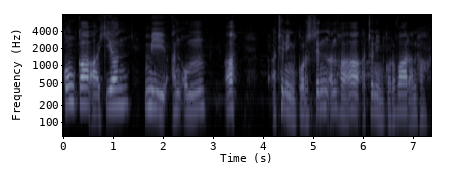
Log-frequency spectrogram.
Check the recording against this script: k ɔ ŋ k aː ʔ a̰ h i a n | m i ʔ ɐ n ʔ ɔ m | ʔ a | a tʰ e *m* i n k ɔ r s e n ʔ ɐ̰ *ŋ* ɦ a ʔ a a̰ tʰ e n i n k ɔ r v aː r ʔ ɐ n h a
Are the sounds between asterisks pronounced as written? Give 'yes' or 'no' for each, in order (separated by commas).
no, no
